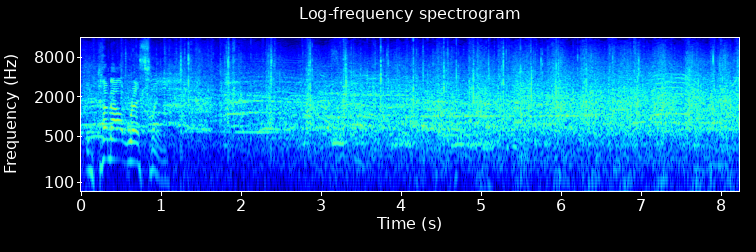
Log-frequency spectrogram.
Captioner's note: applause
